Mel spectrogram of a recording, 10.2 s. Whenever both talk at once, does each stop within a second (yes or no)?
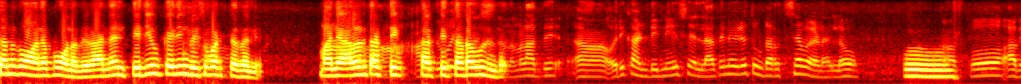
no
